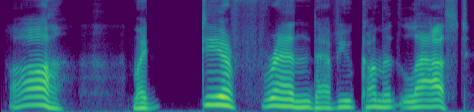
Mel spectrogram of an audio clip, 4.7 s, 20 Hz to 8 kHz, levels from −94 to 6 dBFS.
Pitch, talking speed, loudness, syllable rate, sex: 170 Hz, 115 wpm, -21 LUFS, 2.6 syllables/s, male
